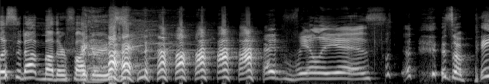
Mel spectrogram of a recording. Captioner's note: laughs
